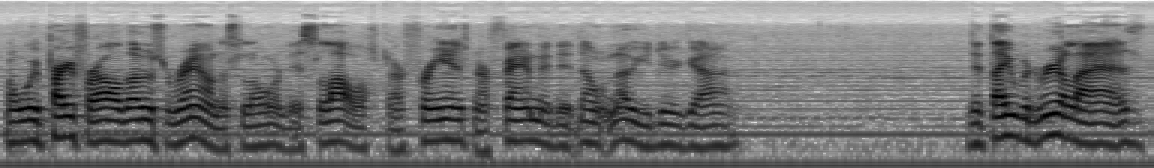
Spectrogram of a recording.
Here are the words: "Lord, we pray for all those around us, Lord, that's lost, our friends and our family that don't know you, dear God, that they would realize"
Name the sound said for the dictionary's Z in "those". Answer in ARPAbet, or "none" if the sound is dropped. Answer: Z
